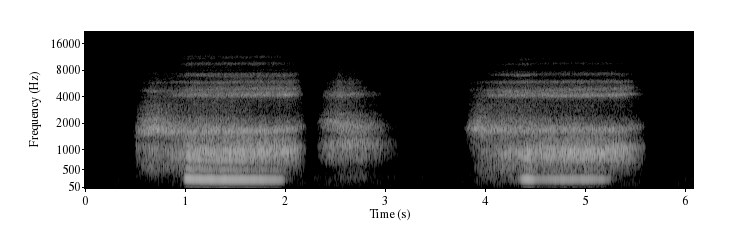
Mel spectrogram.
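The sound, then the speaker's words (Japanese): Three breathy puffs of a person blowing on hot food to cool it: a long soft blow, a shorter one, then another long blow after a pause, with a faint voiced hum in the breath and no talk. “ちょっと暑いだろうから、よーく冷ましてあげるわね。”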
